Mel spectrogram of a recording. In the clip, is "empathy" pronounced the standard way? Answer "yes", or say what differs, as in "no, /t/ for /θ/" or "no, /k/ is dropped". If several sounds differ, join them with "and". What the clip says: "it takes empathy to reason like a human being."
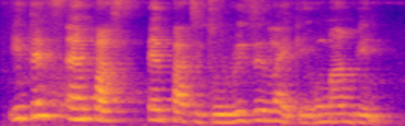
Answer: no, /t/ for /θ/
